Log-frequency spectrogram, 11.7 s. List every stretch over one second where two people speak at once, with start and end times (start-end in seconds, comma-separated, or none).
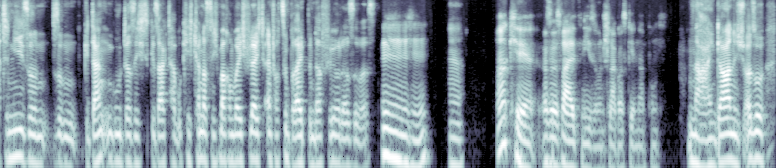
none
